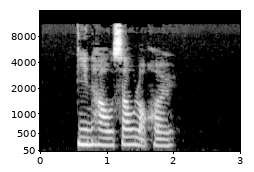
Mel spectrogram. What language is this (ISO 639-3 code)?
yue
